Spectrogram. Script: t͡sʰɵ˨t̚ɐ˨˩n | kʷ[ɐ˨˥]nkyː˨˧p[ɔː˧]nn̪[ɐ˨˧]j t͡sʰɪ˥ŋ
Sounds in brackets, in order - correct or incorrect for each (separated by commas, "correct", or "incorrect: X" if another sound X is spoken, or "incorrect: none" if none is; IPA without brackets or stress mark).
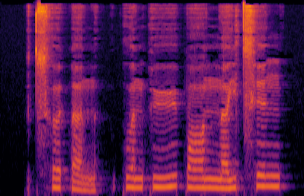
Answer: incorrect: ɐ˨, incorrect: ɔː˨, correct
